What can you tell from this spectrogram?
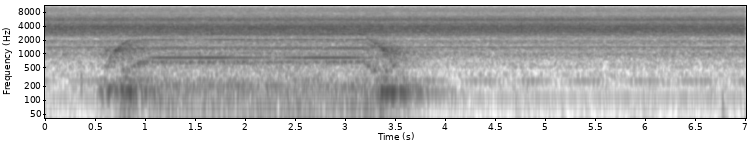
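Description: Laguna SmartShop CNC router running with a steady hiss. About half a second in, a machine whine rises, holds level for about two and a half seconds, then falls away.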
